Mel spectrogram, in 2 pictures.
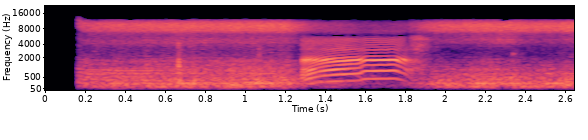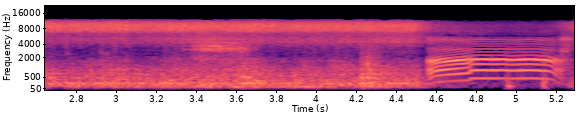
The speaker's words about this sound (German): so klingen Faultiere.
